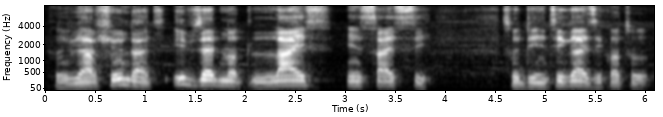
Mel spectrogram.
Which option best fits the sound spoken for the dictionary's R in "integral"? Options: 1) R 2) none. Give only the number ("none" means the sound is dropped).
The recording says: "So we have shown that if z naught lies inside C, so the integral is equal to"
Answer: 2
